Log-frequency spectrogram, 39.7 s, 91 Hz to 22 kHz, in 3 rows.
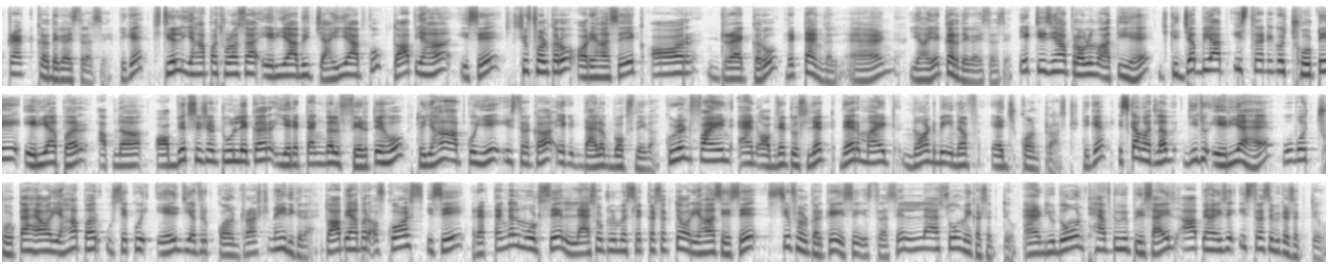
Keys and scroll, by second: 2.1 ctrl+alt+space.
